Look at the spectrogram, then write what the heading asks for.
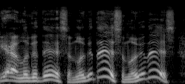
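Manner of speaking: mock excited browsing. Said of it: "we were like".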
